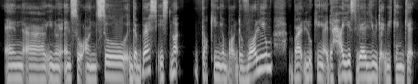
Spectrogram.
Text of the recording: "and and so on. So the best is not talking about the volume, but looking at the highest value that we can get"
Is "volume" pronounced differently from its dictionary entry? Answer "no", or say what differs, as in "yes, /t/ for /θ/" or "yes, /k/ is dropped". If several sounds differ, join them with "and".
no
